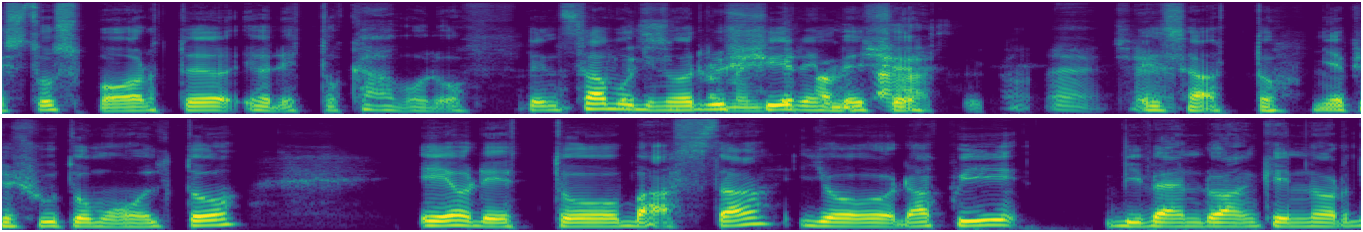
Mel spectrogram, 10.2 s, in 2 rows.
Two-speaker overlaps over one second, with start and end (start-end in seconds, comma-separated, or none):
2.2-3.5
